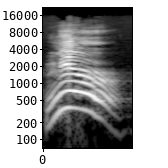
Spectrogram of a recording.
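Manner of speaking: Mirror with a rolled, repeated r from a kesra. Shown as a demonstration. Teacher showing the student how to roll it. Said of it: "you gotta make it roll".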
